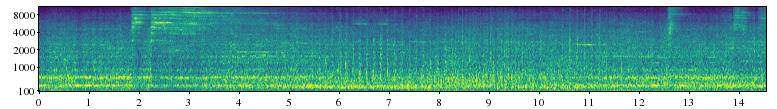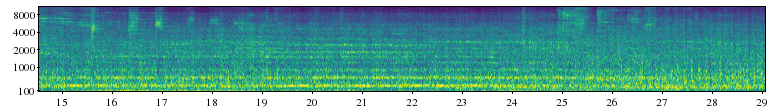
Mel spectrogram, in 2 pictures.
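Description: Double-stack intermodal container freight train rolling past at speed, a steady loud rumble and clatter of steel wheels on rail. Brief high wheel squeals break through several times.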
